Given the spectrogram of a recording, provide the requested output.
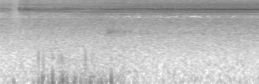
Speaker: Coil whine é esse barulhinho que vocês estão vendo aí no vídeo agora.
